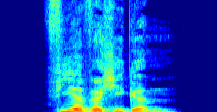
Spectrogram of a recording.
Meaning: strong dative masculine/neuter singular of vierwöchig
- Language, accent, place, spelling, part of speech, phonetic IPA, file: German, Germany, Berlin, vierwöchigem, adjective, [ˈfiːɐ̯ˌvœçɪɡəm], De-vierwöchigem.ogg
